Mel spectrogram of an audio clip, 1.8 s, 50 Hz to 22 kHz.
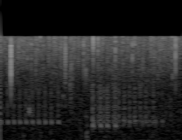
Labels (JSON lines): {"label": "biophony, rattle response", "recorder": "SoundTrap 500"}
